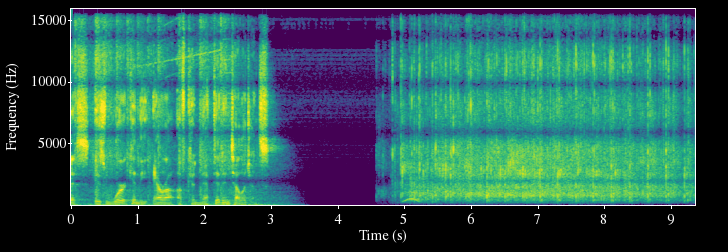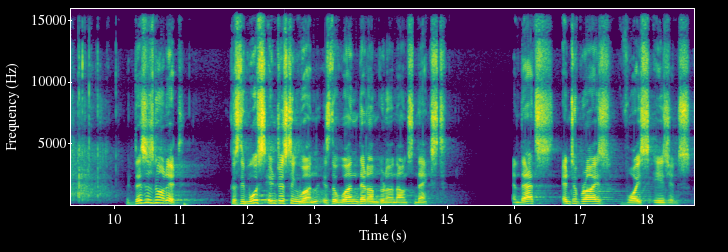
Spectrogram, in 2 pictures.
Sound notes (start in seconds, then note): 2.1 applause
